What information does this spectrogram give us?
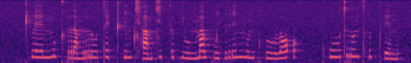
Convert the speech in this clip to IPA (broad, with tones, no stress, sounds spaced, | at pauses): kʰ l eː˧ n m u˦˥ ʔ kʰ r a˩˦ m r uː˧ t e˥˩ k̚ tʰ i˦˥ n t͡ɕʰ a˩˦ m t͡ɕ i˥˩ t̚ s ɯ˦˥ k̚ j uː˩˦ ŋ m a˥˩ w k w i˨˩ t̚ r i˦˥ n m u˧ n kʰ uː˨˩ l ɔ˦˥ ʔ | kʰ w uː˦˥ t r u˥˩ n tʰ ɯ˦˥ k̚ pʰ e˨˩ n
